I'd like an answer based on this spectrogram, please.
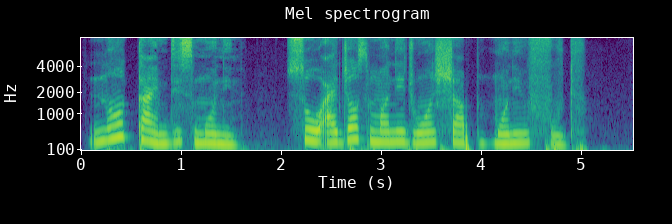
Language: Nigerian Pidgin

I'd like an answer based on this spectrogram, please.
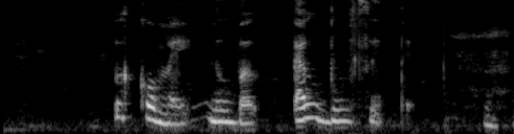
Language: Nüpode Huitoto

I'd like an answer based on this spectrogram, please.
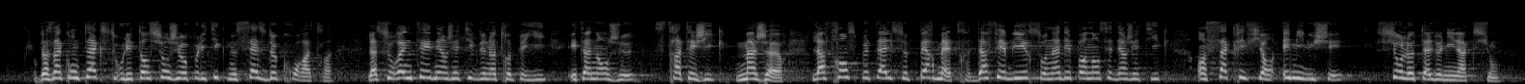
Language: French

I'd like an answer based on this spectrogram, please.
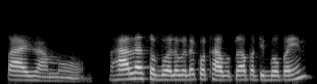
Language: Assamese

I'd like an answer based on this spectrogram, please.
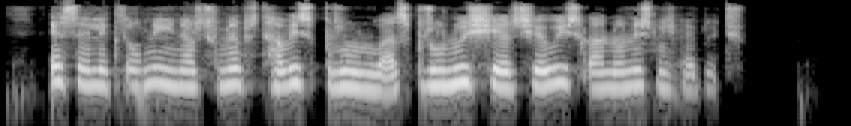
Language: Georgian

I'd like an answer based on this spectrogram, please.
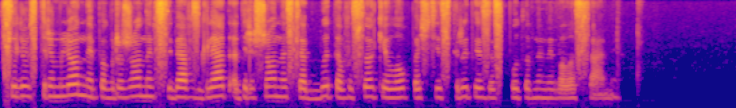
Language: Russian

